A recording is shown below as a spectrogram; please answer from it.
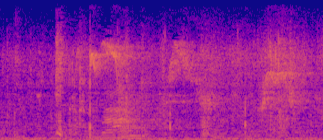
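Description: Faint macaque calls: a few short high-pitched squeaks that fall in pitch, with soft low grunts.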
